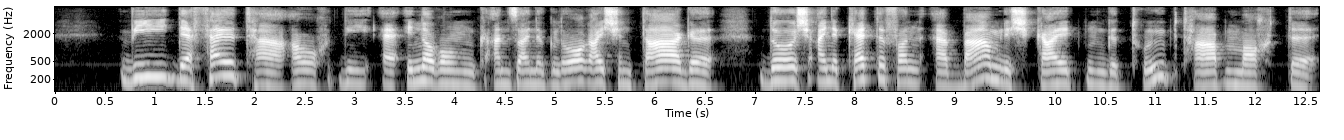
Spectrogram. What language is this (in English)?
German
